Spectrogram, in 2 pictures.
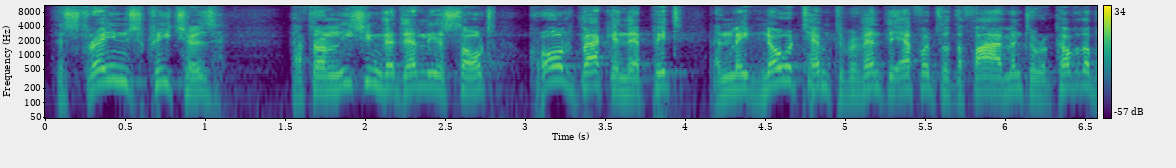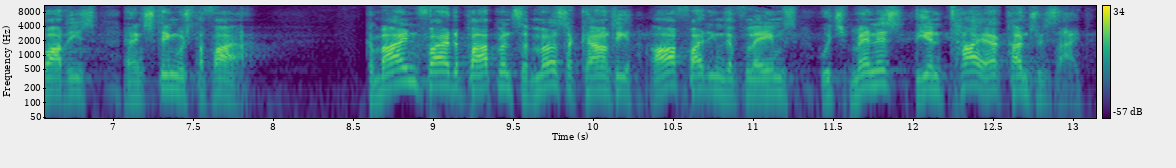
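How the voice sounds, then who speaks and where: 1930s American news announcer, old newsreel delivery, bright high-set voice, formal, grave, urgent. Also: male voice, exaggerated voice. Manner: formal, urgent, measured phrasing. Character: grave, formal radio newsman relaying disaster bulletins. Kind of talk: 1930s radio acting, old newsreel manner.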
